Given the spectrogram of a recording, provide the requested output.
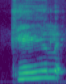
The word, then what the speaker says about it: quelle: Quelle est l'opinion de Paul? What is Paul's view? Okay, so avis masculin, so Q-U-E-L. Opinion féminin, so Q-U-E-L-L-E. Quelle est, but the pronunciation is the same thing.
